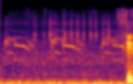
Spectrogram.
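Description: A coin scraping a scratch-off lottery ticket in a quick run of scratchy strokes from about a second in, while birds call repeatedly with short falling chirps in the background.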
